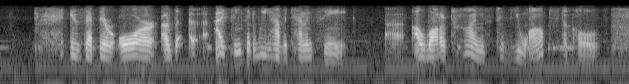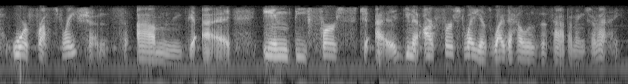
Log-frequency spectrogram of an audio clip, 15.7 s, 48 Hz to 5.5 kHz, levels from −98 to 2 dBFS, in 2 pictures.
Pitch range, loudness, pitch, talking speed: 100-125 Hz, -25 LUFS, 115 Hz, 155 wpm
